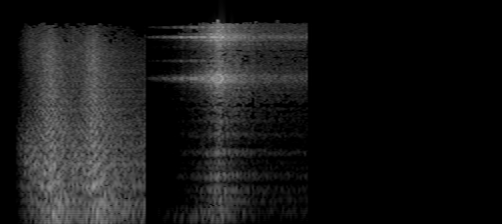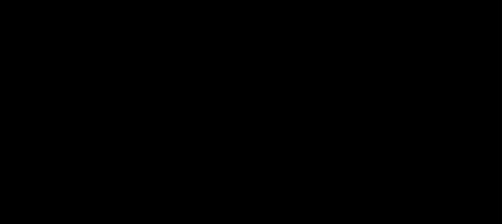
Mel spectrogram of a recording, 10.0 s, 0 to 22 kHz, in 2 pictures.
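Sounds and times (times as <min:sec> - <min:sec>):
whoosh: 0:00.2 - 0:02.6.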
